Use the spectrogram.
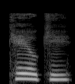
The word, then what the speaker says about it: cocci: bacteria round and compact cocci pronounced keoki bacteria are like the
